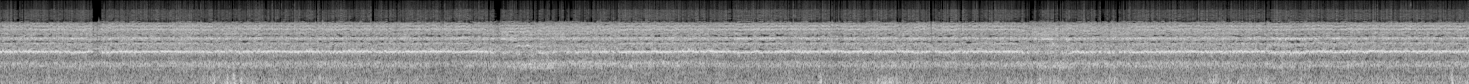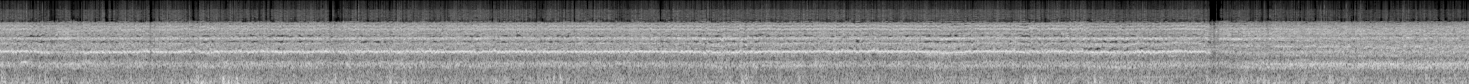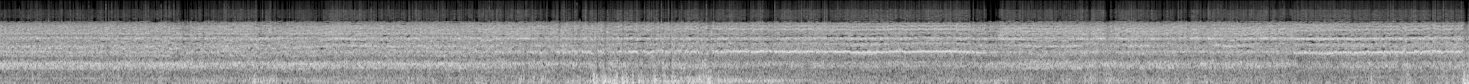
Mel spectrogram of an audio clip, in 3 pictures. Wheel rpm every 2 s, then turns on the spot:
230, 230, 230, 230, 230, 230, 230, 230, 230, 230, 230, 230, 220, 220, 210, 210, 220, 220, 230, 220, 220, 210.
none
